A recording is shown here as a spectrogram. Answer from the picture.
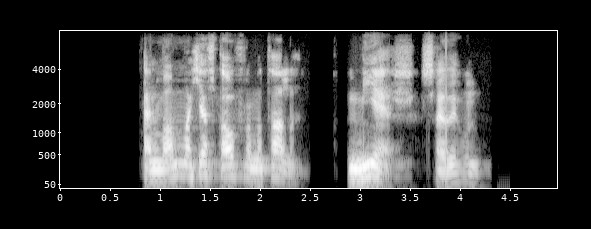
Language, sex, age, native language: Icelandic, male, 20-29, Icelandic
